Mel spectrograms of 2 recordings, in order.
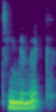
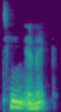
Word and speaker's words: Teaninich: According to Google, Teaninich spells Teaninich or Teaninich with the emphasis on the middle syllable.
